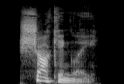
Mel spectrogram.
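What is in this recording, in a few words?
"shockingly", British English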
